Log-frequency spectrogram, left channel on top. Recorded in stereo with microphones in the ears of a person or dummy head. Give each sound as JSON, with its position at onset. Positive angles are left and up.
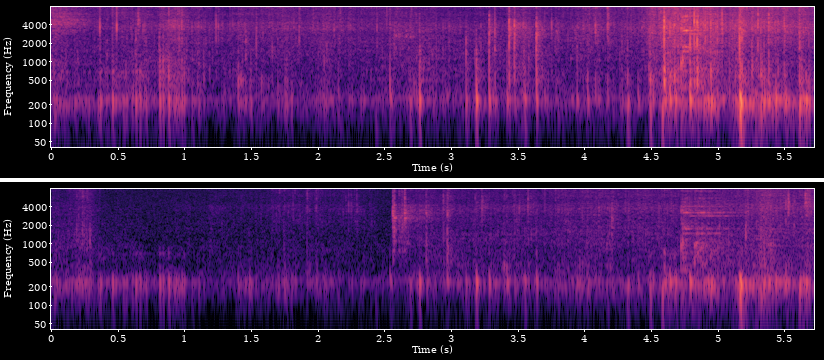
{"t": 2.5, "sound": "a camera shutter", "side_deg": -70, "distance_m": 3.0}
{"t": 4.7, "sound": "breaking glass", "side_deg": 60, "distance_m": 6.0}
